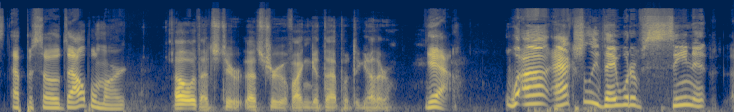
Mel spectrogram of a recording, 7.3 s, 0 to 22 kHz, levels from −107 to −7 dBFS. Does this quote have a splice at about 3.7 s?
no; 2 cuts; at 2.0 s, 5.0 s

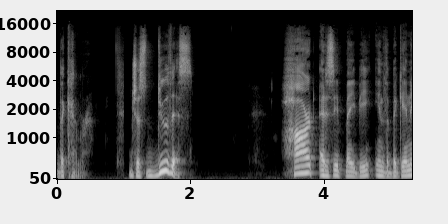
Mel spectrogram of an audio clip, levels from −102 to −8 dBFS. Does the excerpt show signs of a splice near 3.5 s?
no; 1 cut; at 1.0 s

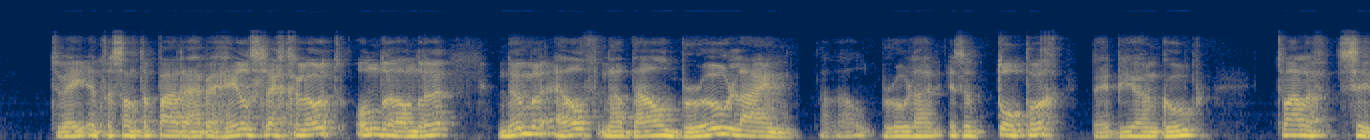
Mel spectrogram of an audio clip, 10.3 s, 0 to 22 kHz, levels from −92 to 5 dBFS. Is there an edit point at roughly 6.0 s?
yes; 3 cuts; at 6.0 s, 8.0 s, 9.4 s

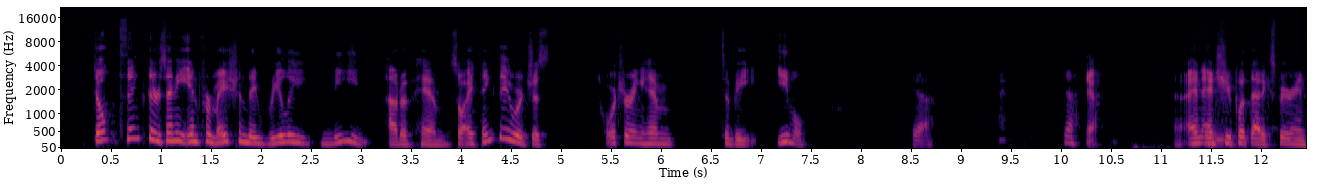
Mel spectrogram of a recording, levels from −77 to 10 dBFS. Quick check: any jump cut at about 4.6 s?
no; 1 cut; at 9.4 s

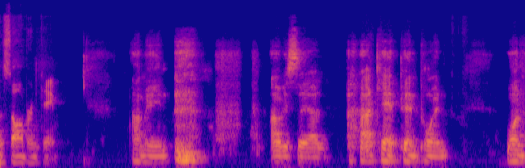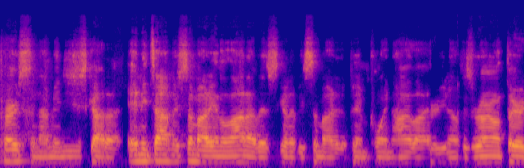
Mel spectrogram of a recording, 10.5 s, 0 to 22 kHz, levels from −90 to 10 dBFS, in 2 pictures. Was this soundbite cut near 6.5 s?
yes; 2 cuts; at 6.5 s, 9.6 s

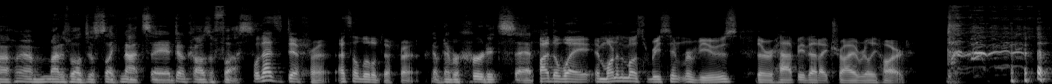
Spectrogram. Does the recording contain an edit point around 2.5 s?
no; 3 cuts; at 4.3 s, 5.3 s, 7.6 s

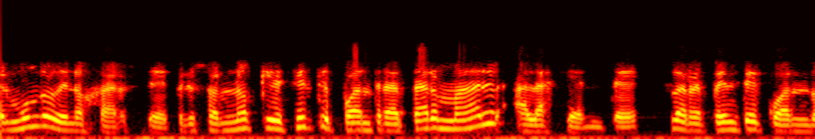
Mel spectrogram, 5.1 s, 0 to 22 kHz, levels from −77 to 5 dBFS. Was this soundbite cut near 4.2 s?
yes; 1 cut; at 4.2 s

